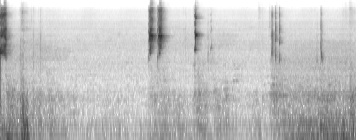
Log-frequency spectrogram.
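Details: Lovebirds chirp in sharp, high, shrill bursts, including a rapid double squeak, then a looser run of thinner chirps near the end over a soft background hum.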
